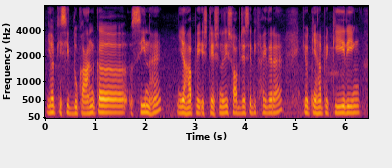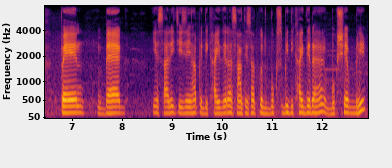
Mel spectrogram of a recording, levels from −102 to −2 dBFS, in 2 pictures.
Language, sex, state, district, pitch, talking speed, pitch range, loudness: Hindi, male, Chhattisgarh, Bilaspur, 170 Hz, 205 wpm, 160-175 Hz, -25 LUFS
